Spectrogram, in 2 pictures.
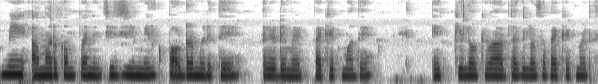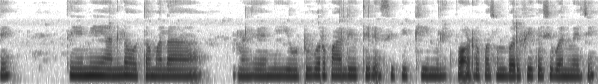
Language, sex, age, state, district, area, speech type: Marathi, female, 45-60, Maharashtra, Akola, urban, spontaneous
